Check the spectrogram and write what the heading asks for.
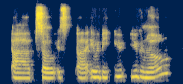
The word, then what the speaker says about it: Huguenot: An initial H is not pronounced in French. So it would be Huguenot, not Huguenots.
